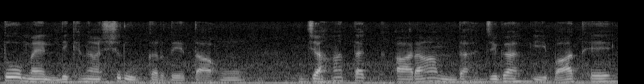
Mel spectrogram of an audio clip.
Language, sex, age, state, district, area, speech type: Urdu, male, 18-30, Delhi, South Delhi, urban, spontaneous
